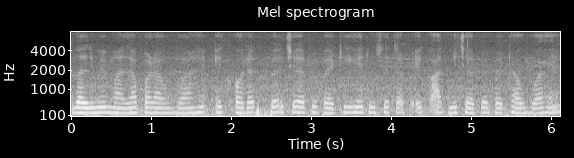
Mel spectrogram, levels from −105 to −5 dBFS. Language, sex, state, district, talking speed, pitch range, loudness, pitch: Hindi, female, Bihar, Saharsa, 245 wpm, 175-185 Hz, -17 LUFS, 180 Hz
